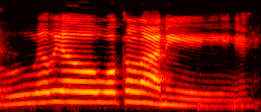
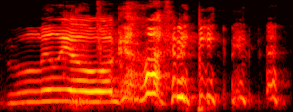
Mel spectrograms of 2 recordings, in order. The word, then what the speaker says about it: Liliuokalani: looks at you while you do it, is pronounce the Queen of Hawaii's name. Which is on the left side. Liliuokalani. Say it one more time. Liliuokalani.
